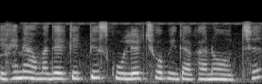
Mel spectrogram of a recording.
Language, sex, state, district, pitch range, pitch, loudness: Bengali, female, West Bengal, Dakshin Dinajpur, 255-290 Hz, 265 Hz, -13 LUFS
